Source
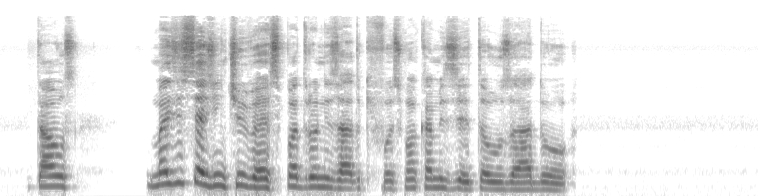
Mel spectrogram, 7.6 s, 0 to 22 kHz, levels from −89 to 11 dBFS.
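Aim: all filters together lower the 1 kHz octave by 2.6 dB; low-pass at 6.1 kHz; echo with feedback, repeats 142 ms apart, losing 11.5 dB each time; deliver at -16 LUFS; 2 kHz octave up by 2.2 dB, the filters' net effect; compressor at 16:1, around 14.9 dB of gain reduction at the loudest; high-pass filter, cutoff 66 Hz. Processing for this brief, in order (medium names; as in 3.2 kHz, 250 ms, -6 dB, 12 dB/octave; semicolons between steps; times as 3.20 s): high-pass 66 Hz; low-pass 6.1 kHz; peaking EQ 1 kHz -6 dB; peaking EQ 2 kHz +5.5 dB; compression 16:1, threshold -33 dBFS; feedback delay 142 ms, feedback 27%, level -11.5 dB; trim +21.5 dB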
